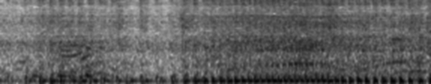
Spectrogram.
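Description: A motorbike pulls away as its clutch is released on a village ride in Pakistan, the mid-pitched engine drone rising and steadying under a voice.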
